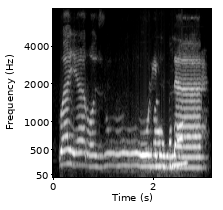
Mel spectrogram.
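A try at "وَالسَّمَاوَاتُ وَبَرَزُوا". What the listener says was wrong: Waba bukan waya ya. Was-samawati wa barazu.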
